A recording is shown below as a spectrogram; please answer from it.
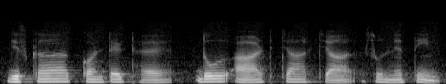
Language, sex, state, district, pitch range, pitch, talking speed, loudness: Hindi, male, Uttar Pradesh, Lalitpur, 105-130 Hz, 120 Hz, 120 wpm, -20 LUFS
